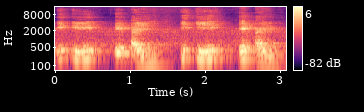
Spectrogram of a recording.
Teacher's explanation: जब बोलेंगे तो आपके ओठ में क्या होगा, फैलाव होगा। जब फैलाव होगा उसी को हम कह देते हैं प्रसरित स्वर।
